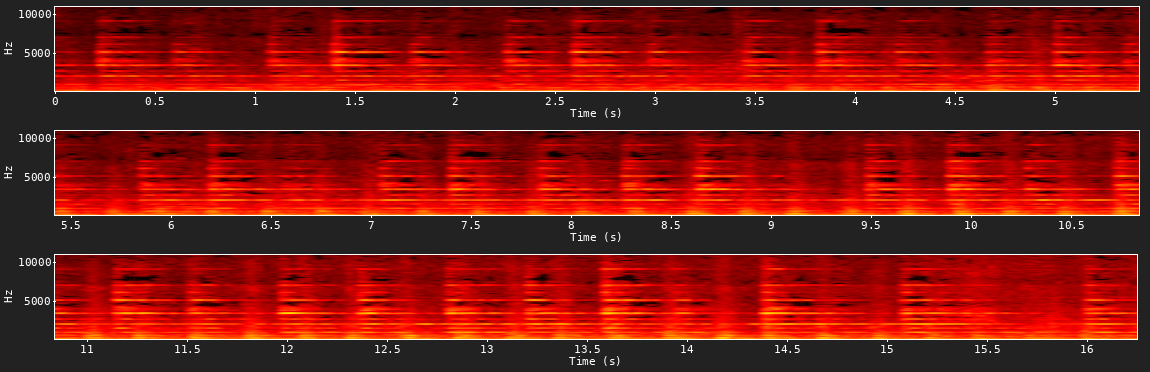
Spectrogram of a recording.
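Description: Narrow-gauge steam locomotive pulling in, growing steadily louder. A steady high ringing tone runs over a regular run of clicks and a low rumble.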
